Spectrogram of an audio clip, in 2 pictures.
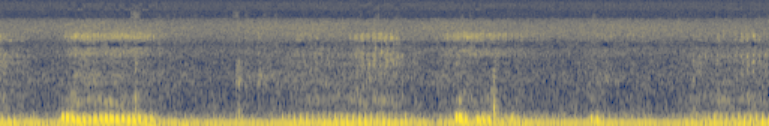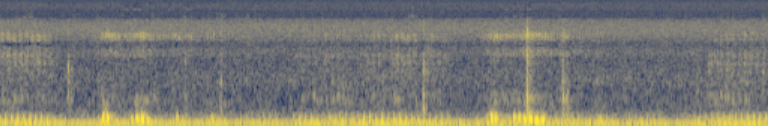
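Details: Pet cat purring, a soft low rumbling throb that swells in brief bursts over a steady low hum, likened to a man's snoring.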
